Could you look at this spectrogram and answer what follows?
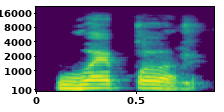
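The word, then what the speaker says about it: vapour: ओ यू आर दोस्तों वी का उच्चारण व करते हैं ए को एक की मात्रा पढ़ते हैं और पी को हमने प पढ़ना है ओ यू यहां पर साइलेंट रहेंगे आर को र पढ़ते हैं आर से पहले जब भी ओ यू आता है मैक्सिमम वह साइलेंट रहते हैं वेपर वेपर मींस होता है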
